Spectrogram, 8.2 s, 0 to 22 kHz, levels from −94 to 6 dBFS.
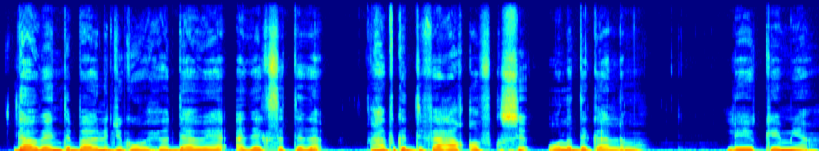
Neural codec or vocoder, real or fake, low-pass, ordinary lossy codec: none; real; none; none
